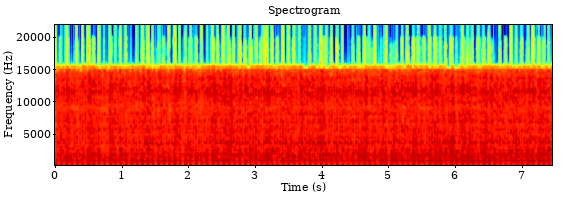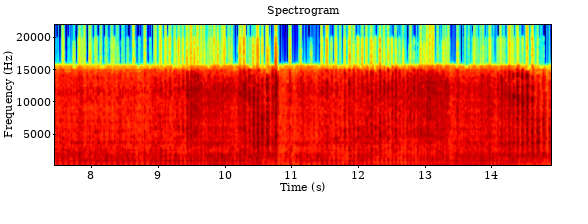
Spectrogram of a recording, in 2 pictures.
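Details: 1970 Gravely Commercial 8 single-cylinder after years sitting, after adding washer under recoil bolt that was hitting: even thump at steady pace with no metallic strike; runs clean and settled.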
